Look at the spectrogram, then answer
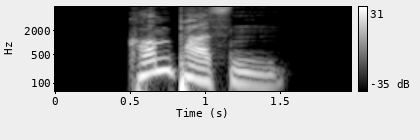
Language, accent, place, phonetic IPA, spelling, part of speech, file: German, Germany, Berlin, [ˈkɔmpasn̩], Kompassen, noun, De-Kompassen.ogg
- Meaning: dative plural of Kompass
